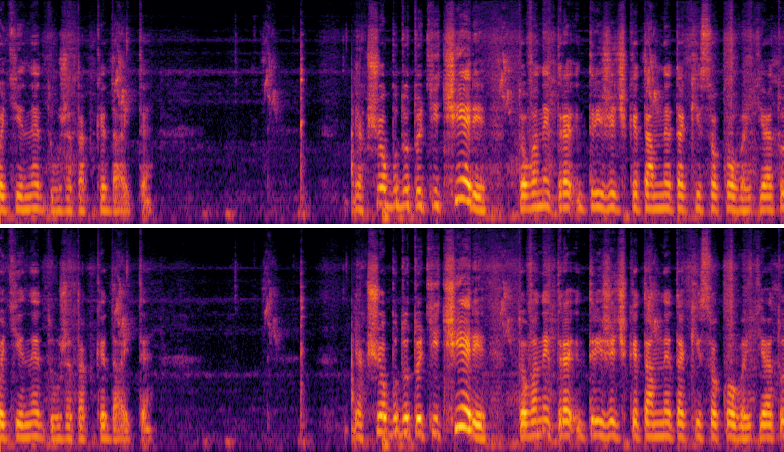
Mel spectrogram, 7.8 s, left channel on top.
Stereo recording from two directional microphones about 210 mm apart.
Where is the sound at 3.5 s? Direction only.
20° right (ahead or behind).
